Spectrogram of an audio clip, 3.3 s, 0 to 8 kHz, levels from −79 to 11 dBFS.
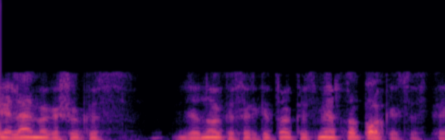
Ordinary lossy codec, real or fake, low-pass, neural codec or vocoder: AAC, 16 kbps; real; 7.2 kHz; none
